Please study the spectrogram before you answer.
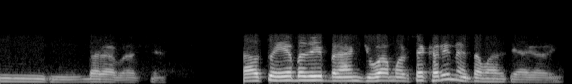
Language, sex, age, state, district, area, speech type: Gujarati, male, 60+, Gujarat, Anand, urban, conversation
